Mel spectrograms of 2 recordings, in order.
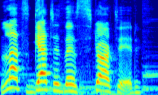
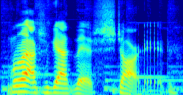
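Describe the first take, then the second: First: It is said in an Italian mafia voice. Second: It is said in a deep smoky voice.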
